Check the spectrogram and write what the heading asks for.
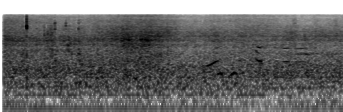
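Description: Steady outdoor hiss of wind and snow noise on the microphone, with one short click about a third of a second in and faint distant voices.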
